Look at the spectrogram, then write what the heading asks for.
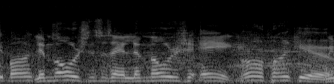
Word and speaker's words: Limoges: How do you pronounce that? The Limoges-style jewelry box? Limoges. This is a Limoges egg.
